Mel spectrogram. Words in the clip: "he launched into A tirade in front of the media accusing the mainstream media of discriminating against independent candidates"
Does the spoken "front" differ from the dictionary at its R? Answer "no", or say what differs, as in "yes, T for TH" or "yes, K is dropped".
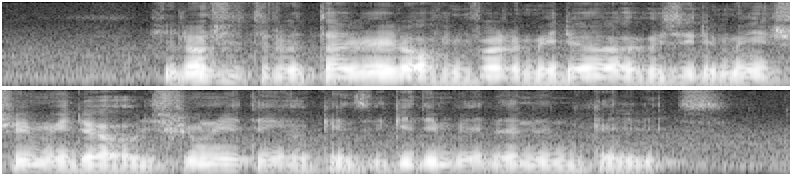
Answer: yes, R is dropped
